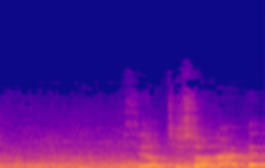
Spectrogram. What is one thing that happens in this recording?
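An older woman speaks with animation into a microphone.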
